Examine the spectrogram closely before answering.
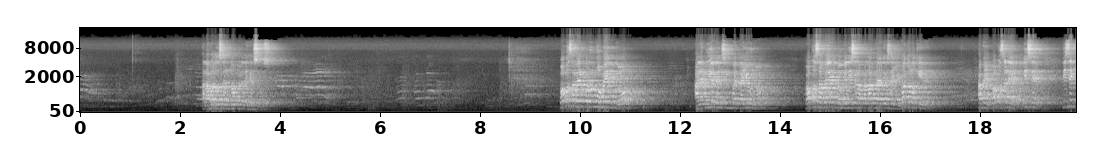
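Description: A man speaks with passion into a microphone, his voice loud and echoing through a hall.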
